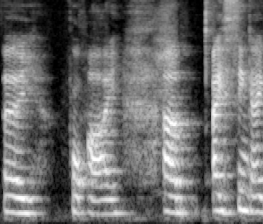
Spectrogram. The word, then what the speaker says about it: œil: is not the best and easy word, but it's spelled O-E-I-L. It's œil for eye.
